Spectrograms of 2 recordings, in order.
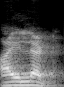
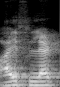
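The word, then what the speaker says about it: islet: टापू और यहां पर आईलेट तो बहुत से लोग आइस लेट भी पढ़ते हैं तो यहां पर आई और एल के बीच में क्या है एस है तो यहां पर आईलेट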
